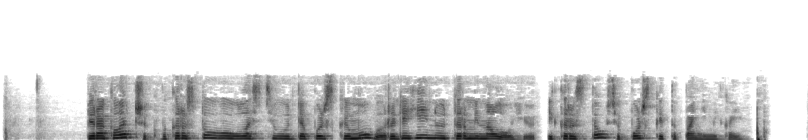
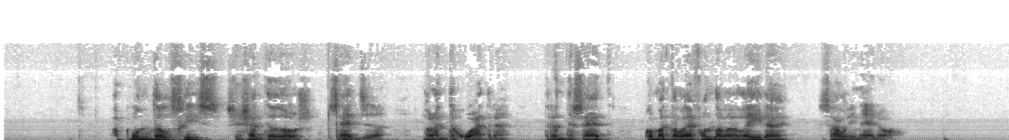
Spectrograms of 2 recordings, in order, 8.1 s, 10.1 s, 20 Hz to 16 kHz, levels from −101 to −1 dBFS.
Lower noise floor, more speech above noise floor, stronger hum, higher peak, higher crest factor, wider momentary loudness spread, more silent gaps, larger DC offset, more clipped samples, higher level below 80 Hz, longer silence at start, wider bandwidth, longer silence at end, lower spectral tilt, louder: second, -59 dBFS vs -63 dBFS; second, 42 dB vs 46 dB; neither; about the same, -2 dBFS vs -2 dBFS; about the same, 16 dB vs 18 dB; second, 11 LU vs 17 LU; neither; neither; neither; second, -56 dBFS vs -32 dBFS; second, 0.85 s vs 1.1 s; second, 7.4 kHz vs 9.8 kHz; second, 0.5 s vs 0.65 s; second, -6 dB/octave vs -7.5 dB/octave; about the same, -18 LUFS vs -19 LUFS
